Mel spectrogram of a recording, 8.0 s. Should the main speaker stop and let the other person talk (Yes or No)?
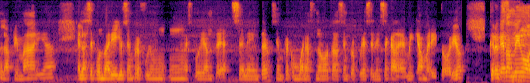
No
